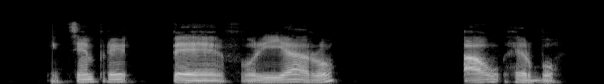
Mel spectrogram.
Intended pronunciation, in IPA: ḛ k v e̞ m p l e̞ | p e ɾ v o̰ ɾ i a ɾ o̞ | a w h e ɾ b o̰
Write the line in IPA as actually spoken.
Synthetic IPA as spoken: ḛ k z e̞ m p l e̞ | p e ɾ f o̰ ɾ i a ɾ o̞ | a w h e ɾ b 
